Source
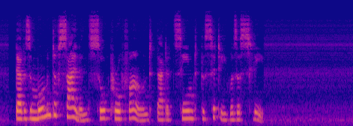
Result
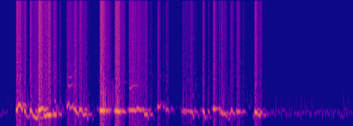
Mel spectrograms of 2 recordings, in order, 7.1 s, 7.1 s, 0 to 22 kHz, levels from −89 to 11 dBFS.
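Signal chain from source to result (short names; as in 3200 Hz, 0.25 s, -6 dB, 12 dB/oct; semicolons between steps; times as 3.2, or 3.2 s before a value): sine-wave speech; LPF 1000 Hz 24 dB/oct; 3.21–3.82 level quantiser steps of 22 dB; outdoor echo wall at 18 m, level -16 dB; clock jitter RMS 0.079 ms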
